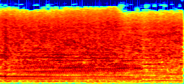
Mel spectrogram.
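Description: A Race Masters chassis rear-engine rail dragster roars through a record run down a drag strip, its engine note loud, close and sustained, holding a steady high-pitched howl for the whole stretch with no voices.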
